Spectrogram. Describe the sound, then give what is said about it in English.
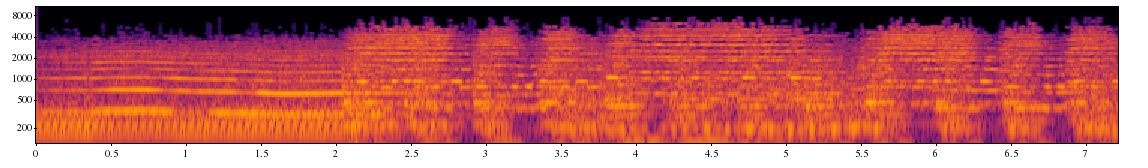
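Police car sirens shriek with loud, sustained wailing tones as police cars speed over roads chasing escaped convicts, then a harsh roaring rush of noise joins them and surges in repeated bursts for several seconds, intense. “On tonight's program, you will hear speeding automobiles, roaring engines, the shriek of sirens as police cars tear over the roads on the trail of fleeing convicts.”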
